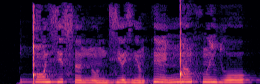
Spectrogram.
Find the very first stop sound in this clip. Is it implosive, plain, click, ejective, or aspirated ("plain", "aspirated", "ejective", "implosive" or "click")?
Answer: click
